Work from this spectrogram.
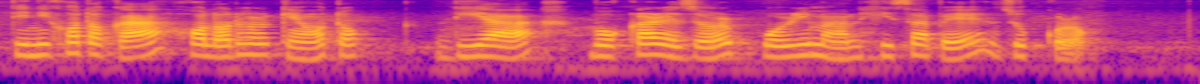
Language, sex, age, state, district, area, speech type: Assamese, female, 18-30, Assam, Jorhat, urban, read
